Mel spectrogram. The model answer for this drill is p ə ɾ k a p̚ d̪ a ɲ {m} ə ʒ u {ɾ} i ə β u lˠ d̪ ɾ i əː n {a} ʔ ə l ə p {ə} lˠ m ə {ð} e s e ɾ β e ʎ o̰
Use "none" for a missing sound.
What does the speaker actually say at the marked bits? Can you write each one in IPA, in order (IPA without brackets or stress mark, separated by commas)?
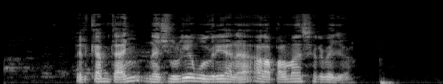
n, l, a, a, ð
